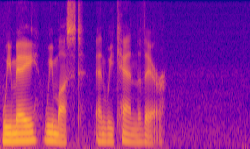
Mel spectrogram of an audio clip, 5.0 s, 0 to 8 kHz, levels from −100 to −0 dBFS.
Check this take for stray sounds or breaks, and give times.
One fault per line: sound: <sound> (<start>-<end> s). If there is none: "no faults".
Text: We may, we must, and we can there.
no faults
